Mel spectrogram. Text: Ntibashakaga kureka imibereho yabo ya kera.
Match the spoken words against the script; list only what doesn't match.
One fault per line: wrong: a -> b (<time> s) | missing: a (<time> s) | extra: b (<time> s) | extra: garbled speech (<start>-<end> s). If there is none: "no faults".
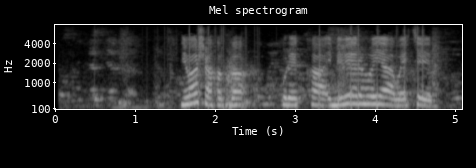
no faults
